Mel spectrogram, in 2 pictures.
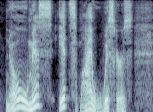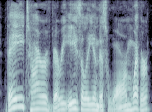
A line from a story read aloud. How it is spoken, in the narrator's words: said he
